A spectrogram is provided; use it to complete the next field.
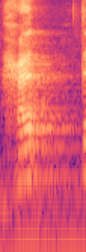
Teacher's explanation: ہا کو تا سے ملا دیں گے اس لیے کہ تا پر تشدید ہے، ہا تا زبر حت، اور تا پر کڑا زبر ہونے کی وجہ سے ایک الف کی مقدار کھینچیں گے، تا کڑا زبر تا، یہ بن گیا حتی۔ · یا کو بغیر کھینچے پڑھنا ہے، لام پر کڑا زبر ہونے کی وجہ سے لام کو ایک الف کی مقدار کھینچیں گے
